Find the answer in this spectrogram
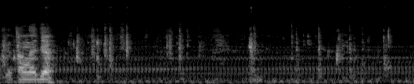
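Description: Scattered light clicks and knocks of handling over a steady hum, with one sharper knock about two and a half seconds in.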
